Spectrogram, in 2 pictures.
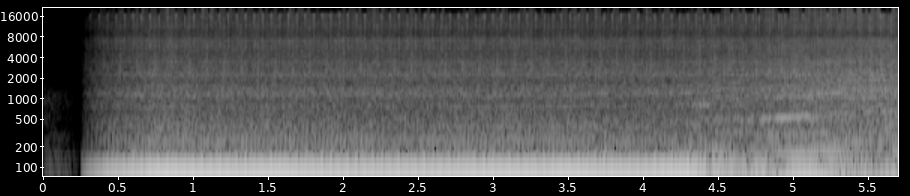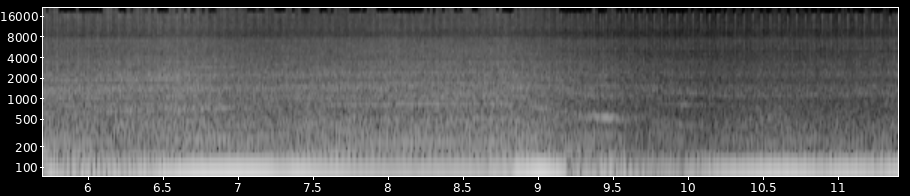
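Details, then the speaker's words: Mk2 VW Golf petrol engine idling high and misfiring for about a week: fast, uneven idle nearly stalling with the blue-connector sensor plugged in, runs fine unplugged; owner suspects a faulty temperature sensor. "So I think this blue connection is some kind of temperature sensor, because, well, obviously that's the problem, because when it's plugged in it idles high and misfires and nearly dies, and when it's unplugged it runs perfectly fine."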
